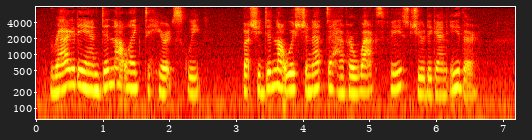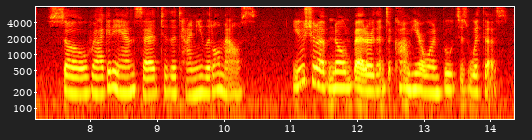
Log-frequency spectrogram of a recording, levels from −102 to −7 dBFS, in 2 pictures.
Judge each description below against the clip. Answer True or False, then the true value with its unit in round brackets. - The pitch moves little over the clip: False (3.6 semitones)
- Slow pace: False (190 wpm)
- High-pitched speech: True (215 Hz)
